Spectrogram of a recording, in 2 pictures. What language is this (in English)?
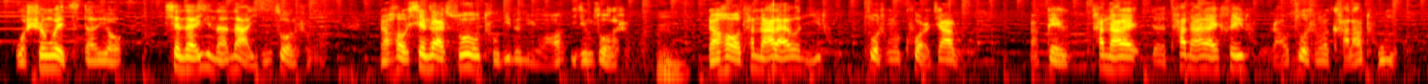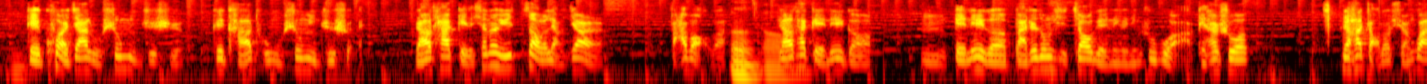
Chinese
